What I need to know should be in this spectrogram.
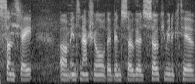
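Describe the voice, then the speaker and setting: A woman with a plain, everyday voice and a fairly low pitch talks at a moderate pace, in a dry sound with no echo and light background noise. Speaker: family vlogger. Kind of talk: casual vlog chat. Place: garden. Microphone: phone near.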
